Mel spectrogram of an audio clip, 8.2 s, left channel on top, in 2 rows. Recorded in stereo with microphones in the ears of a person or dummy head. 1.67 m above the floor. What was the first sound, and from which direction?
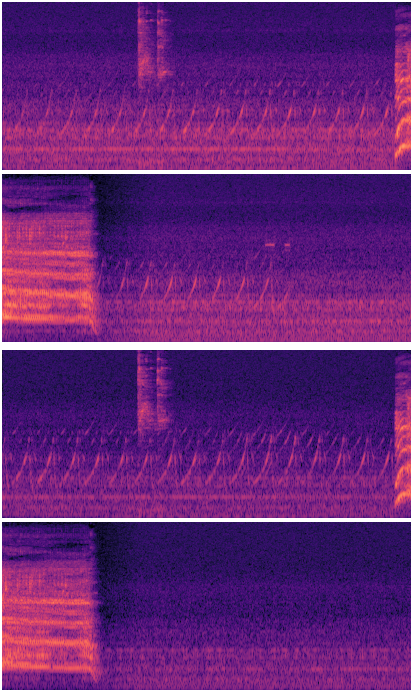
A clunk, 20° right (ahead or behind).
